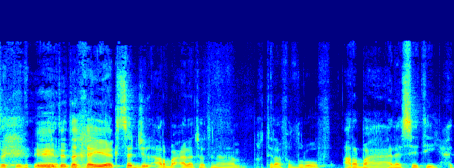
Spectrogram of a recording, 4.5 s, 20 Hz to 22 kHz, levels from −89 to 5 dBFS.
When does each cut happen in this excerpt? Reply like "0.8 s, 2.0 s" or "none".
1.1 s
